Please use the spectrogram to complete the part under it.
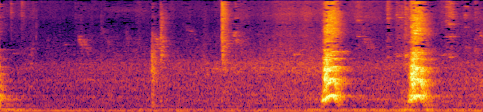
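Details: Two separate loud barks from a stray dog being moved by volunteers at the Narae-ul Center in Ulsan, South Korea. They come about a second apart after a quiet stretch with a low hum.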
